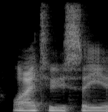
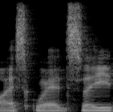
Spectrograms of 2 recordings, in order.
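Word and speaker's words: I²C: much all already done i2c is mostly on the way or i squared c depending on how you want to pronounce it we may take a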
